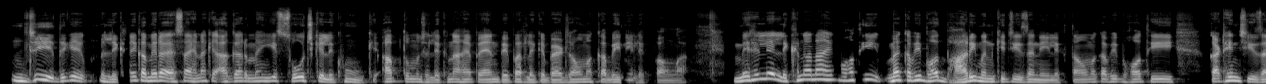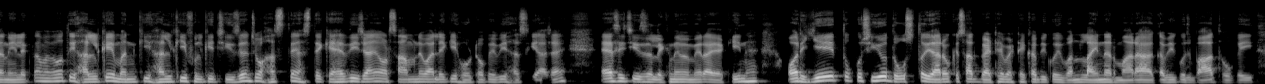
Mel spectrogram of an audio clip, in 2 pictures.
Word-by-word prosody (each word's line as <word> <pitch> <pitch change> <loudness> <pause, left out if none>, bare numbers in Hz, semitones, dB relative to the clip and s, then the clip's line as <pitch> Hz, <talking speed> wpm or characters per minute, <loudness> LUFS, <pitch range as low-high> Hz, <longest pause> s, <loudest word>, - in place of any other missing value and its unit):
जी, 175 +4 +4
देखिए, 160 +3 0 0.2
लिखने 125 +7 -2
का 175 - +4
मेरा 170 +1 +4
ऐसा 140 +4 +2
है 145 - 0
ना 160 - -2
कि - - -4
अगर 155 +4 0
मैं 155 - -1
ये 155 +2 -1
सोच 160 +1 +3
के 140 - +3
लिखूँ 120 +2 -2 0.2
कि - - -9
अब 130 0 +1
तो 130 - -5
मुझे 120 -3 -5
लिखना 105 +3 -3
है, 115 0 -1
पेन, 110 +1 0
पेपर 110 +1 -1
लेके 110 +1 -3
बैठ 105 0 -1
जाऊँ, 115 +1 -3
मैं 120 - -4
कभी 110 -1 -2
नहीं 100 - -8
लिख - - -12
पाऊँगा। 90 -1 -8 0.5
मेरे 185 +10 +3
लिए 255 0 +5
लिखना 195 +4 +1
ना 230 0 +3
एक 215 -2 -3
बहुत 185 +3 -2
ही 225 -4 -1 0.2
मैं 195 - +7
कभी 190 +1 +3
बहुत 180 +3 +3
भारी 135 +12 +4
मन 140 -5 +2
की - - +1
चीज़ें 115 -2 -2
नहीं 105 -2 -2
लिखता 100 +2 -7
हूँ, 110 +2 -5
मैं 125 - -7
कभी 125 +1 -3
बहुत 120 +1 -6
ही 125 -2 0 0.4
कठिन 170 +5 +3
चीज़ें 120 -6 +1
नहीं 110 0 -1
लिखता। 115 +8 -4
मैं 145 -1 -2
बहुत 155 +2 -2
ही - - +4
हल्के 125 +7 +3
मन 120 -2 0
की, 145 - -2
हल्की-फुल्की 125 +1 -1
चीज़ें 125 +7 -1
जो 155 -1 0
हँसते-हँसते 120 +2 0
कह 120 +1 +3
दी 145 +1 +1
जाएँ 130 +1 +2
और 130 -2 -1
सामने 120 0 -1
वाले 120 -1 0
की 130 - -3
होठों 110 +2 -6
पे 115 -1 -6
भी 120 +1 -3
हँसी 100 - -4
आ 105 - -3
जाए, 155 +1 -3 0.4
ऐसी 145 +2 +4
चीज़ें 125 -3 -1
लिखने 115 +1 -1
में 115 - 0
मेरा 115 +1 +1
यक़ीन 120 +6 -1
है। 145 +1 0 0.3
और 140 +1 +5
ये 160 +11 +5
तो 180 - -2
कुछ 170 0 -1
यूँ 185 +2 +7
दोस्तों-यारों 130 -3 +3
के - - -7
साथ 130 -1 +2
बैठे-बैठे 115 +2 -1
कभी 115 -1 -2
कोई 110 - -1
वन 105 - -3
लाइनर 105 0 +2
मारा, 105 +1 +2
कभी 110 0 -2
कुछ 105 0 -8
बात 105 +2 0
हो 100 - -10
गई। 100 0 -4
125 Hz, 250 wpm, -23 LUFS, 110-155 Hz, 0.5 s, मैं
